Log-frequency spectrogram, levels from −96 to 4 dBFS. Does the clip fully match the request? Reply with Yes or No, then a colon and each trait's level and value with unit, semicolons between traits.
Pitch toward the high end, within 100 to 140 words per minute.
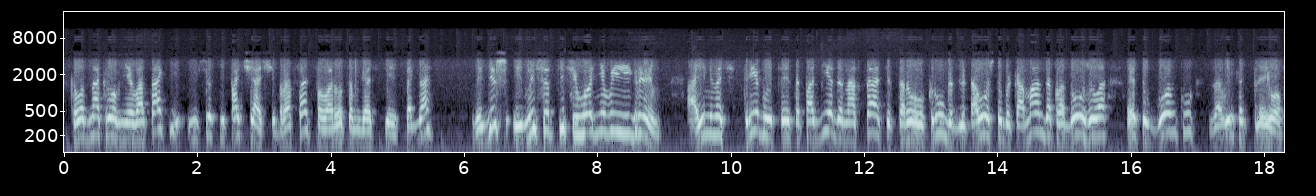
Yes: high, 245 Hz; average, 120 wpm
